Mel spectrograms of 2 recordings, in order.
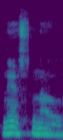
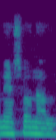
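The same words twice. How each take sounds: First: "National" as NESH-nal, two syllables; correct pronunciation. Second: "national" as ne-sho-nal, three syllables; wrong pronunciation. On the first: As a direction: squeeze "National" to NASH-nul. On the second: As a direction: put a full o in the middle of "national". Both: Shown as a demonstration. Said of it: "not national".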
